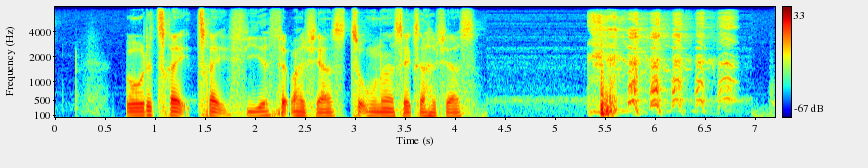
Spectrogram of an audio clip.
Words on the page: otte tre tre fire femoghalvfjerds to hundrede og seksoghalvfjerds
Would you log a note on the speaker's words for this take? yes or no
no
